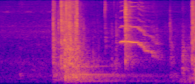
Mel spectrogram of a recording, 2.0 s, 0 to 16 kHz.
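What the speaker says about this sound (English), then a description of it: "This door doesn't close very well." A Ford F100 truck door that no longer closes well, with worn weather stripping, is swung and slammed in one solid close thud, followed by a brief metallic creak and rattle.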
